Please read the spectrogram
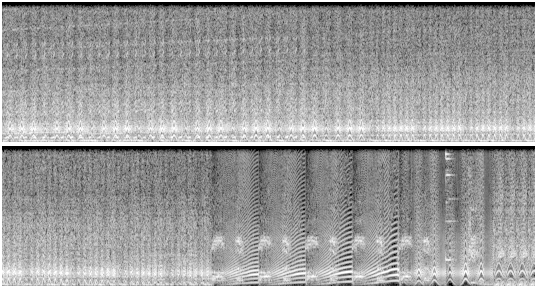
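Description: Electronic dance music build-up in a house DJ mix: a dense, fast-paced texture under a slowly rising tone. About seven and a half seconds in the bass drops out and a run of quick rising synth sweeps takes over.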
